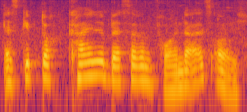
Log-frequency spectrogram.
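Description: Man voicing a storybook mouse, gentle, kind, slow, a bit higher, lively melody. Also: a little hiss or hum. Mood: content. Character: small gentle mouse waiting for friends.

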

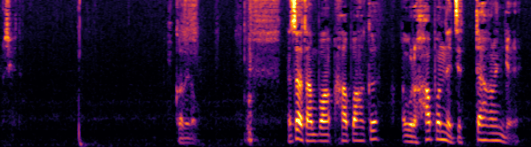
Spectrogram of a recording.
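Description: A young man casually answering viewer questions on a livestream, laid-back and soft-spoken. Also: medium pitch, lively intonation, fairly quick.

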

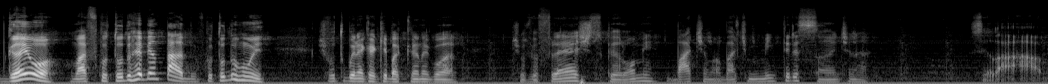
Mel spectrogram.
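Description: A man with a Brazilian accent giving excitable, trash-talking commentary while playing a fighting game. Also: mid-range voice, brisk. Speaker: gameplay host. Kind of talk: let's-play commentary.

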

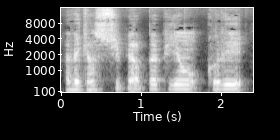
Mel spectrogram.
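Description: A woman's voice: medium pitch, fairly even intonation, a little slow, vocal fry, dark tone, slightly rough. A woman in her thirties chatting casually as she unboxes a birthday parcel, rambling and giggly, with a sniffly nose. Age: 30s. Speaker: crafting vlogger.

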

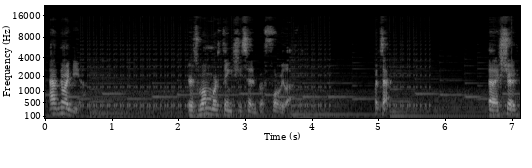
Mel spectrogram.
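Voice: medium pitch, animated, unhurried, pauses often. A game reviewer reading game dialogue aloud, switching between the lines of two bickering characters. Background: game music.

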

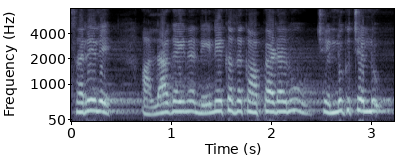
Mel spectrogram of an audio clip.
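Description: A man's voice: very high-pitched, fairly even intonation, a little fast, a little mellow, faint music behind. A woman voicing a short-tempered young man who scolds curtly, heard with a long echoing reverb. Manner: curt, scolding.

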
